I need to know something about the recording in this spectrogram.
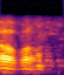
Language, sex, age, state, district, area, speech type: Bodo, male, 18-30, Assam, Kokrajhar, urban, conversation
